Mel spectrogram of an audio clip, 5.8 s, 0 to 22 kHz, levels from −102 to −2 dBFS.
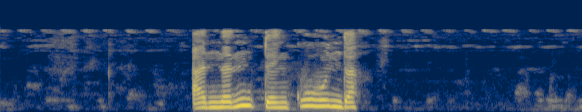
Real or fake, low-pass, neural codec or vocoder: fake; 7.2 kHz; vocoder, 22.05 kHz, 80 mel bands, Vocos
